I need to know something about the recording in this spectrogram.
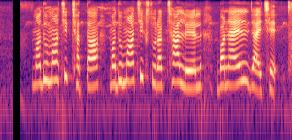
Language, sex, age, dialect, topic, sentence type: Maithili, female, 18-24, Eastern / Thethi, agriculture, statement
